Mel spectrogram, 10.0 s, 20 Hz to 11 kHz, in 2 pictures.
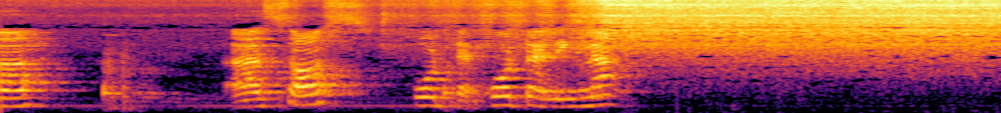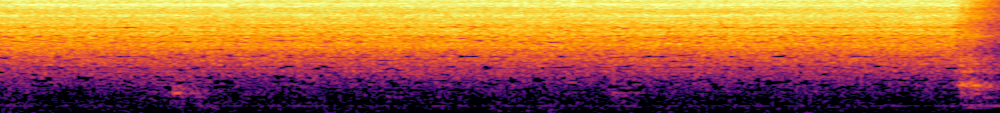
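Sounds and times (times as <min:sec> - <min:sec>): pressure cooker whistling: 0:02.9 - 0:09.9.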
